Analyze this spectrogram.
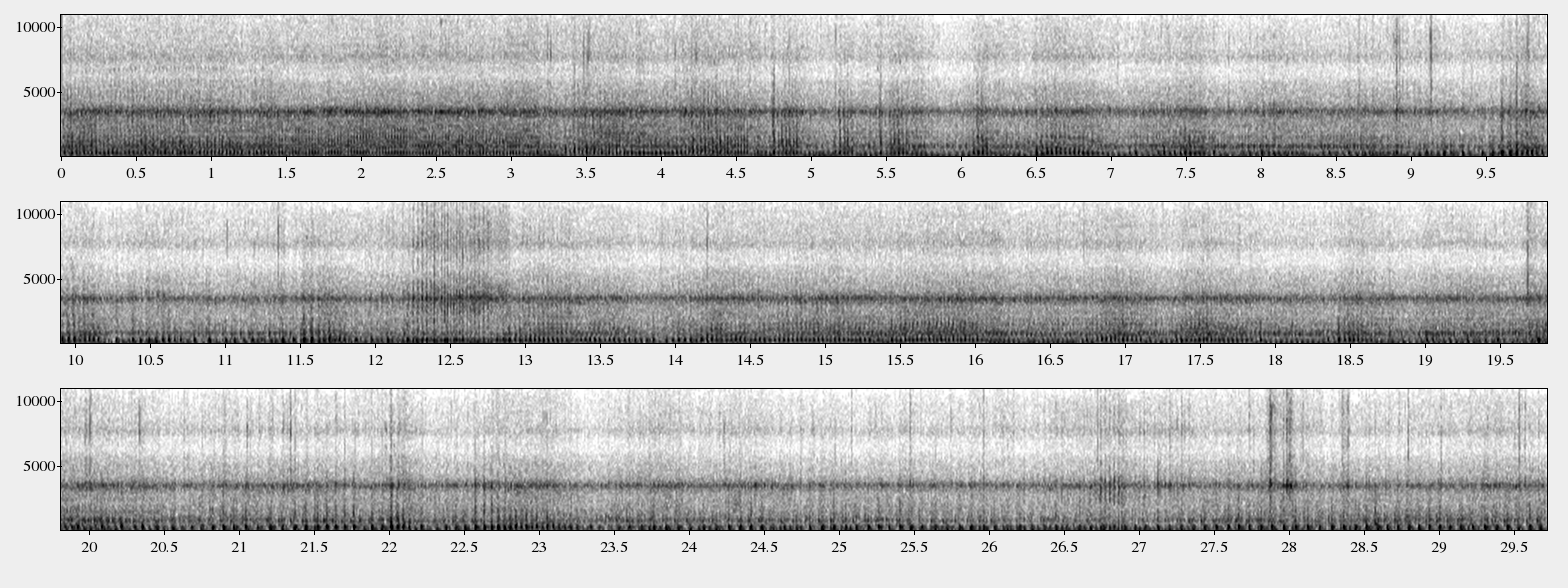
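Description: Dirt bike engine running along a rough trail, its revs rising and falling with the throttle, with scattered knocks and rattles from the bike over bumps.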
